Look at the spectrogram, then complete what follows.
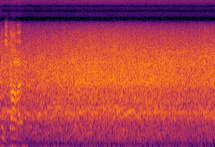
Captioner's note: crowd cheers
